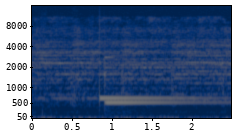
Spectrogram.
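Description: Sound effect of an on-screen subscribe button: a click, then a two-tone notification bell ding about a second in that rings on and slowly fades, over steady background music.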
